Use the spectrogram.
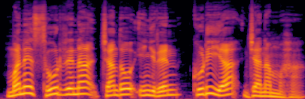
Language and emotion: Santali, neutral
